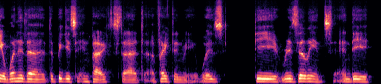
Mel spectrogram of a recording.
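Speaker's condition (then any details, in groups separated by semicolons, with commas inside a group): Cerebral palsy; present from birth; manual wheelchair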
